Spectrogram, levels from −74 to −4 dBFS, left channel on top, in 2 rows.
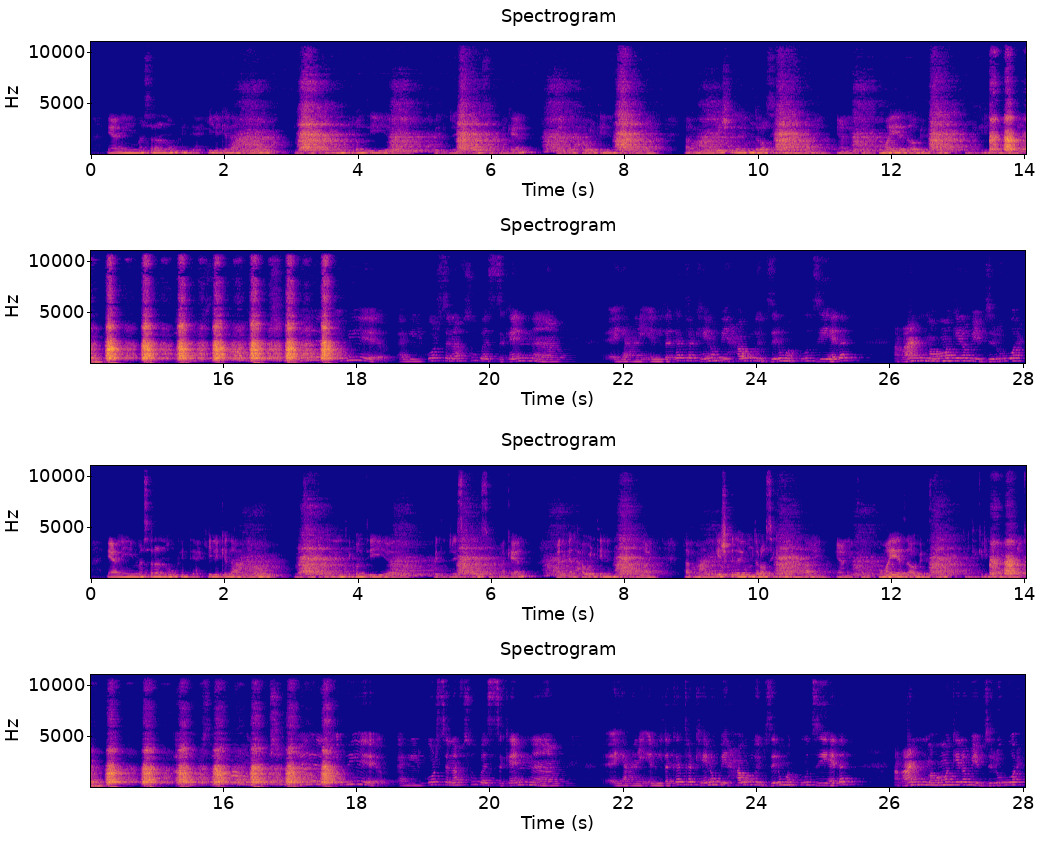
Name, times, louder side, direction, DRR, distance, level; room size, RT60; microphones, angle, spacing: voice 1, 0.0-2.7 3.0-4.8 5.1-14.1, right 1 dB, 85° right, 2 dB, 1.1 m, -35 dB
sound 1, 2.1-2.8 3.1-3.9 4.5-5.2 5.5-6.2 6.8-7.4 7.8-8.5 9.1-9.7 10.2-11.0 11.4-11.9 12.6-13.2 13.5-17.7, left 4 dB, 60° left, 0.6 m, -27 dB
voice 2, 15.2-25.3 25.7-28.0, right 2 dB, 60° right, -3 dB, 1.7 m, -40 dB
7.9 x 4.7 x 2.7 m, 0.67 s
head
